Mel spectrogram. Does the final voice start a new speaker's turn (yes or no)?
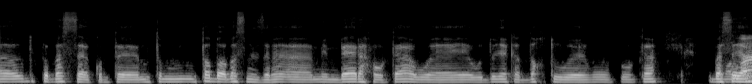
no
